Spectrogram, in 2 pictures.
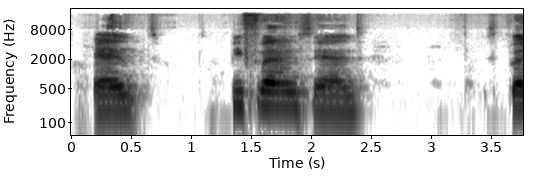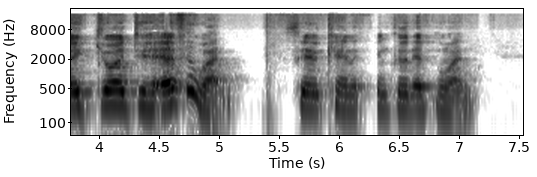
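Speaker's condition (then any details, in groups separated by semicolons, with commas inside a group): Down syndrome; age 14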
